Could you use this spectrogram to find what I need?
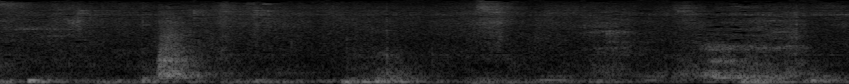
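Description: Footsteps thud across a floor close by.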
